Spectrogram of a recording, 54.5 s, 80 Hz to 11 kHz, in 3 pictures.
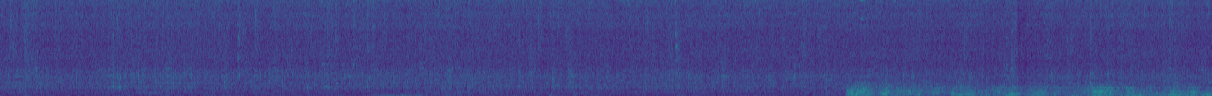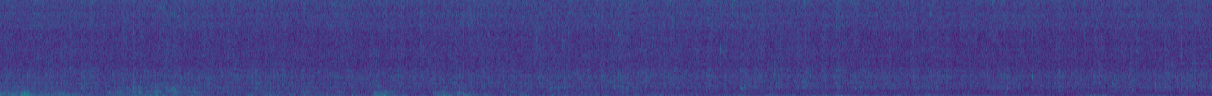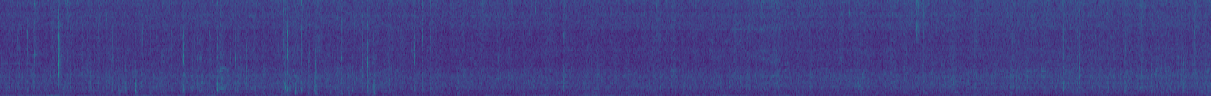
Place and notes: Brady Ave, Bozeman, Montana - Thunderstorm gearing up in Bozeman.
From a bedroom windowsill, a thunderstorm rolls across Bozeman.
Bozeman, MT, USA, 5 August, 16:31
